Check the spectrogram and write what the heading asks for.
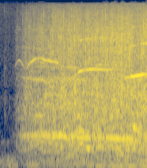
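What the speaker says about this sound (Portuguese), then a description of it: "Aplausos antes de um jogo." Applause rises from the stadium stands before a football match involving Esporte Clube Pelotas, a broad distant wash of clapping that swells in and holds steady, with faint whistles over it.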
